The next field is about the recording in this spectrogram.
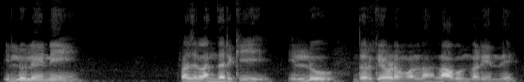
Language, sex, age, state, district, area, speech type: Telugu, male, 18-30, Telangana, Nalgonda, urban, spontaneous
